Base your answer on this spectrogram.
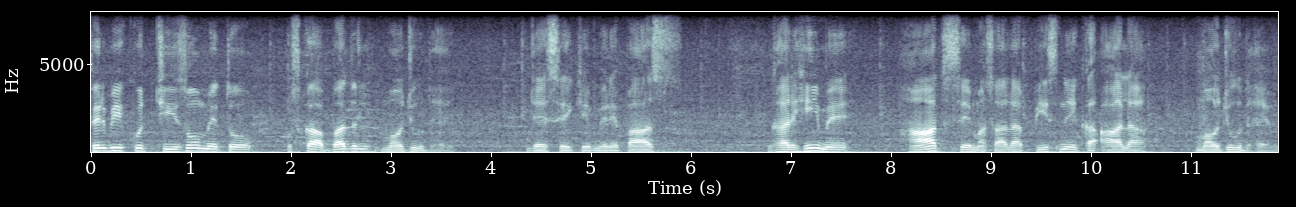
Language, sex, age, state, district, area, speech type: Urdu, male, 18-30, Delhi, Central Delhi, urban, spontaneous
